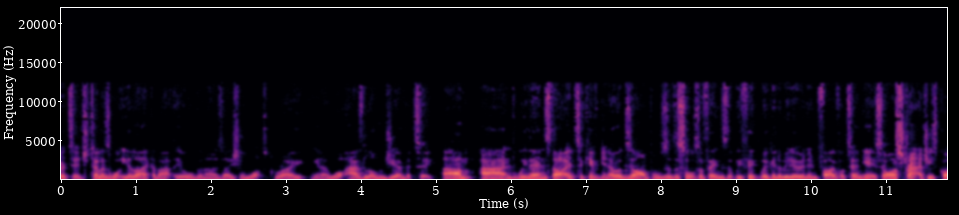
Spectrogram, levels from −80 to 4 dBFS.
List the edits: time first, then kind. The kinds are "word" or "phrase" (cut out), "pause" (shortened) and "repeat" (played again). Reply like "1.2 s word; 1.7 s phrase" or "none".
5.0 s pause; 7.2 s word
